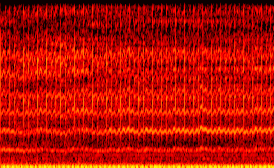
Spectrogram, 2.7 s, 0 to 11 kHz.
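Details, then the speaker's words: Sea Ray 19 boat, engine running: steady low hum with a whining electronic tone through the speakers, humming even with key on; suspected back-feeding through the amp, amplifier adjustments change it. "I don't think I've ever heard anything like that before that's weird it's back feeding through the amp which I think's probably in here our amp right here"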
